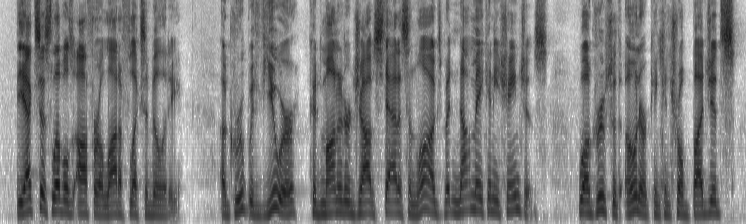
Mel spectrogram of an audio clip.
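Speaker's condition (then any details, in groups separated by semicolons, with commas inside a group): No condition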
